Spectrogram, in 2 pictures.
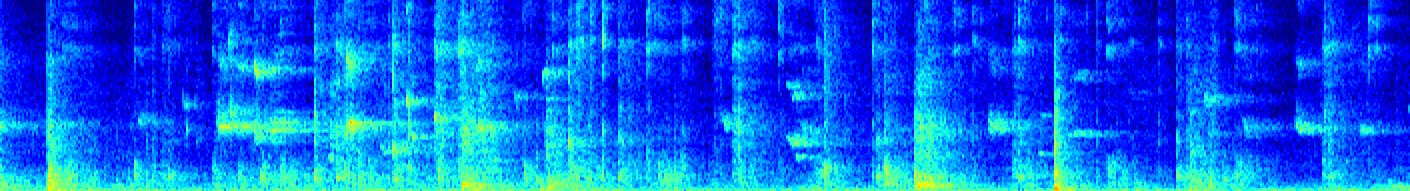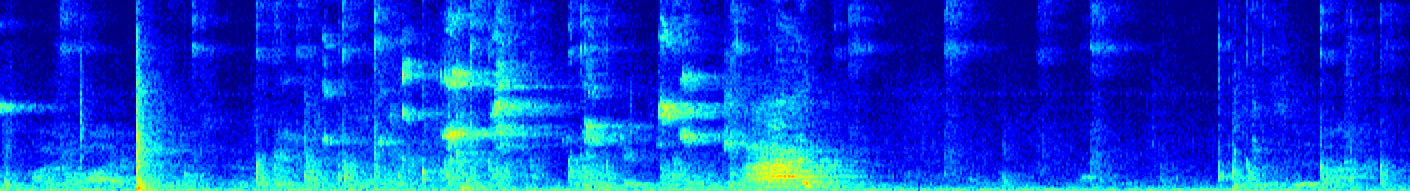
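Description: Table tennis balls click sharply on paddles and tables, echoing in a large hall.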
